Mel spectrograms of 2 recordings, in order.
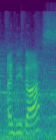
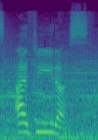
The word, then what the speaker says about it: adidas: and it's called adidas you probably called it adidas or something else but the correct way to pronounce it in american is adidas adidas a pair of adidas a car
